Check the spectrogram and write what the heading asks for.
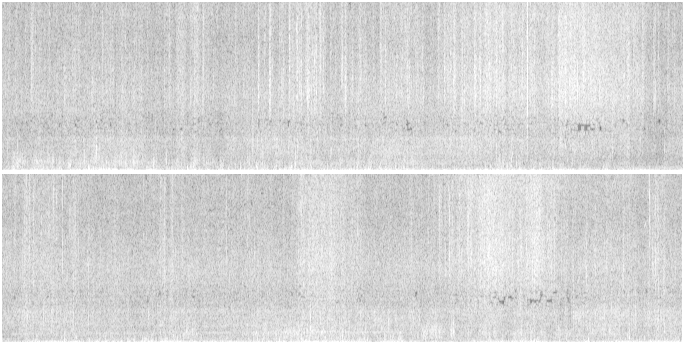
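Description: Steady wind buffeting the microphone of a camera on a fast-moving e-mountain bike, over the rumble of its tyres rolling on a dirt and gravel trail.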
